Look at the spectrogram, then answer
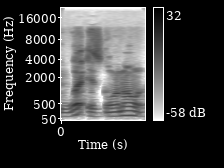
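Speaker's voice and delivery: usual speaking voice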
